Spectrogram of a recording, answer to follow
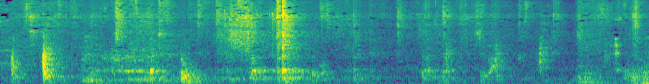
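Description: Glasses and dishes knocking on a table amid low voices, with sharp clinks about half a second in and again near three seconds.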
